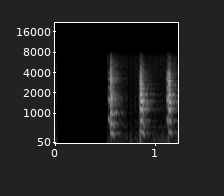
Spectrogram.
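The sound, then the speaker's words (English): Three short, piercing shrieks from a frightened person burst out in quick succession, each sharp and loud with a bright, kettle-like squeal, and no talking around them. “It was just me sounding like a tea kettle of death.”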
